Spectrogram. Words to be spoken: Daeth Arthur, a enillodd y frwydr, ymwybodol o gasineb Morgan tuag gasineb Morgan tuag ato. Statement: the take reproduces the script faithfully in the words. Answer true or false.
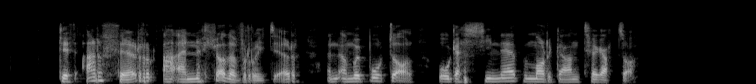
false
